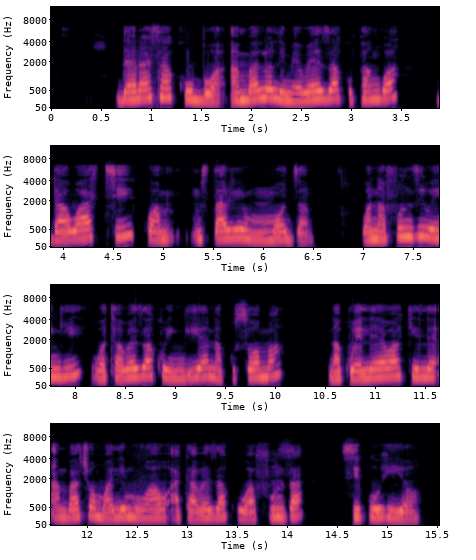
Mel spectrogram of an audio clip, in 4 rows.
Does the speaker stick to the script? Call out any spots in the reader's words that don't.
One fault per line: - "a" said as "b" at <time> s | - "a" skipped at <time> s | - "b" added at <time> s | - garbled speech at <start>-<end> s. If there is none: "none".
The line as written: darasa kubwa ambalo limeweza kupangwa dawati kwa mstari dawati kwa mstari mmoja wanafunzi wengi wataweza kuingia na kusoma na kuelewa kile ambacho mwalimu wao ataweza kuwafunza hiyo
- "dawati kwa mstari" skipped at 5.8 s
- "siku" added at 14.5 s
